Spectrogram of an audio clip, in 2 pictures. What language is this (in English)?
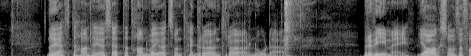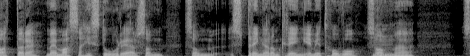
Swedish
